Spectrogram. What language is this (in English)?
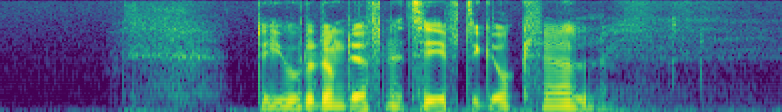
Swedish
